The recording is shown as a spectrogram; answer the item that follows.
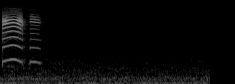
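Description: Pomeranian puppy giving two short, high-pitched squeaky whines, the first longer, each rising and falling in pitch.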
